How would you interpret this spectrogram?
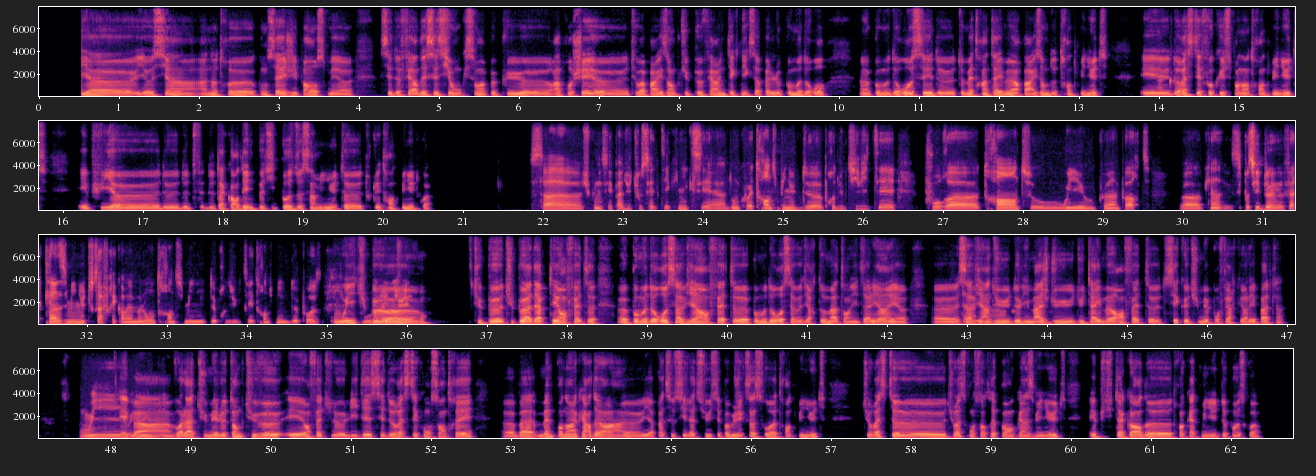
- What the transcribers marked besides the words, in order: tapping; stressed: "D'accord"
- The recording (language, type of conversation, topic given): French, advice, Comment puis-je réduire les notifications et les distractions numériques pour rester concentré ?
